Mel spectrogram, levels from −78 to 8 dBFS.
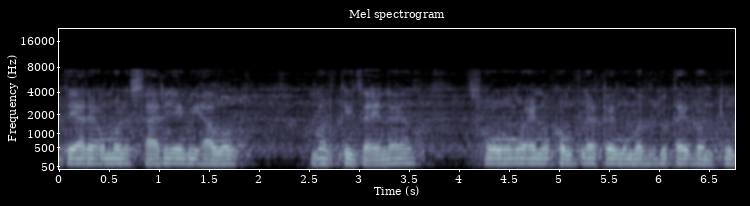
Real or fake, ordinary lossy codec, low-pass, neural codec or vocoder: fake; none; none; codec, 16 kHz, 4.8 kbps, FACodec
